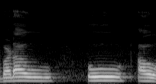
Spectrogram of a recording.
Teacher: वह स्वर जिनका उच्चारण करते समय ओष्ठ जो हैं गोल हो जाते हैं, अर्थात वृत्त, ये वृत्त हो गया है, वृत्त आकृति ग्रहण कर लेते हैं, मतलब गोल हो जाते हैं। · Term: वृत्ताकार स्वर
